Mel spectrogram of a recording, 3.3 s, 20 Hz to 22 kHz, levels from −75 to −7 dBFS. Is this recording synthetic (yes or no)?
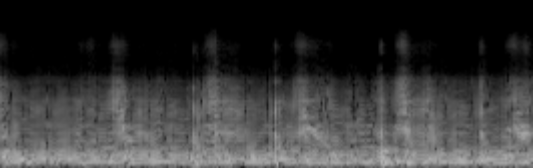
yes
